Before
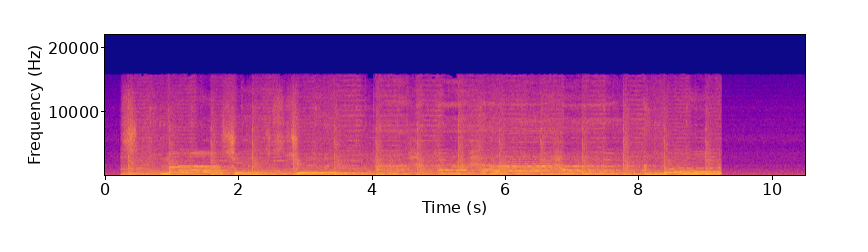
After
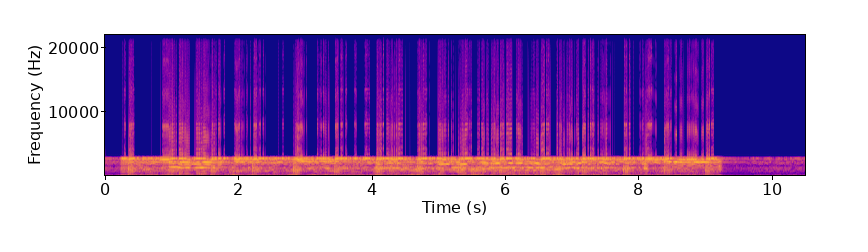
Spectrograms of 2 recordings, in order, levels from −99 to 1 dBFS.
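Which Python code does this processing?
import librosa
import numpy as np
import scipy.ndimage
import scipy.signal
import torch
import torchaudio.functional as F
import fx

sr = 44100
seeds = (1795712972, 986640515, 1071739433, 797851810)

y = fx.octave_divider(x, sr, octaves=1, level_db=4.0)
y = fx.low_shelf(y, sr, hz=130.0, db=-8.0)
y = fx.fixed_phaser(y, sr, hz=1600.0, stages=8)
y = fx.doubler(y, sr, ms=24.0, db=-7.0)
y = fx.echo_feedback(y, sr, ms=259, feedback_pct=51, wet_db=-21)
y = fx.dereverb_blind(y, sr, rt60_s=1.3)
y = fx.over_compress(y, sr, threshold_db=-20.0, ratio=-0.5)
y = fx.freq_invert(y, sr, carrier_hz=2700)
y = np.clip(y, -10.0 ** (-18.0 / 20.0), 10.0 ** (-18.0 / 20.0))
y = fx.tilt_eq(y, sr, slope=-2.0)
y = y * 10.0 ** (6.0 / 20.0)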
